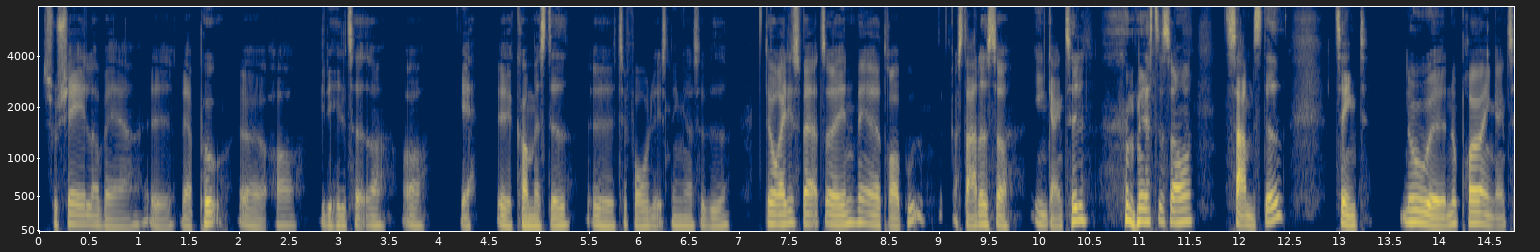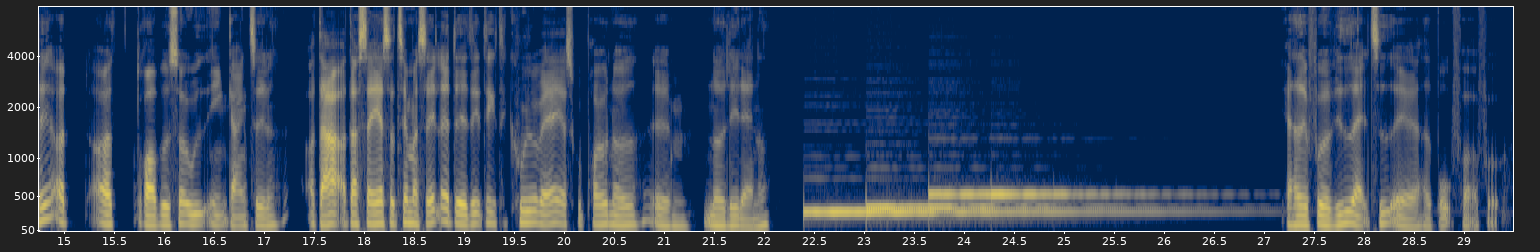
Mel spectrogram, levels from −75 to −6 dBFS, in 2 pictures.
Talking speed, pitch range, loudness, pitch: 205 wpm, 115-175 Hz, -23 LUFS, 135 Hz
